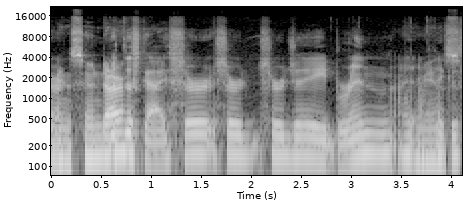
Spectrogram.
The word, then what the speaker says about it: Sergey Brin: But this guy, Sergey Brin, I think is like kind of how it's pronounced.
